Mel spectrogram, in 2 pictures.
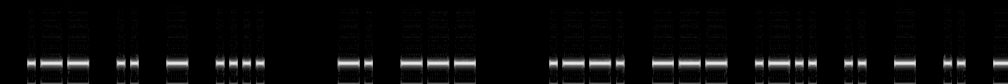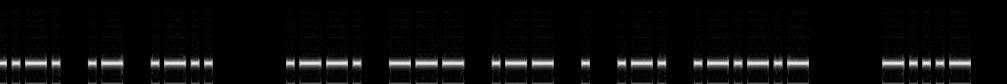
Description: Morse code, heard as a keyed tone, about 18 wpm, spaced as for 15 wpm, 1000 Hz. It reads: WITH NO POLITICAL POWER. <BT>
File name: qotdfiles / 15wpm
